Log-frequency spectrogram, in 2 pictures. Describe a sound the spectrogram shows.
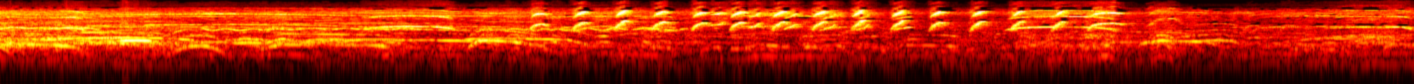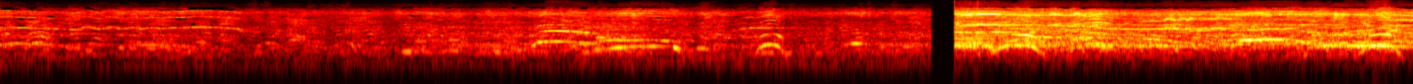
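A large crowd of men and women shouts and cheers excitedly all around, close by.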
